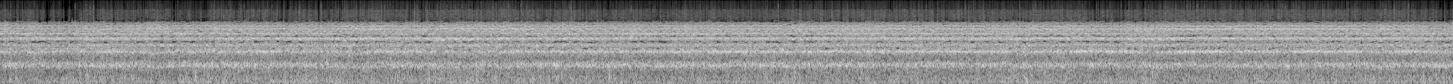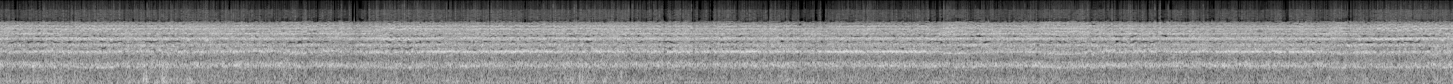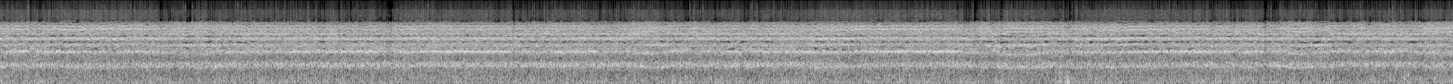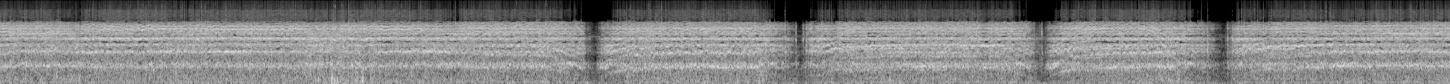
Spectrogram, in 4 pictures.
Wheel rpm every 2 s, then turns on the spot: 230, 230, 230, 230, 230, 230, 230, 230, 230, 230, 240, 230, 230, 230, 220, 220, 230, 230, 230, 220, 230, 230, 220, 220, 160, 150, 170, 140, 200.
none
